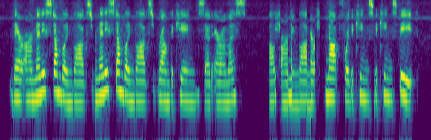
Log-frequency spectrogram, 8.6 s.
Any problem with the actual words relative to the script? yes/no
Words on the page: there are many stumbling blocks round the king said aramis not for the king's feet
yes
